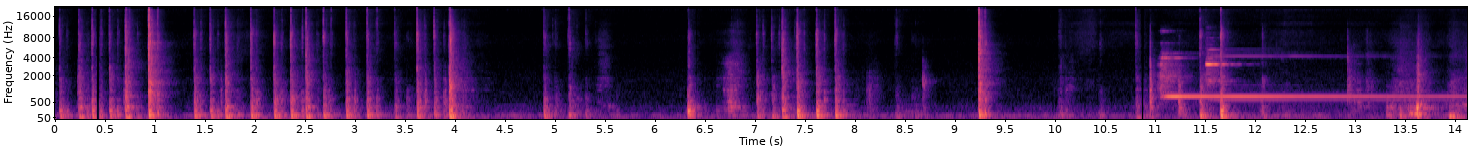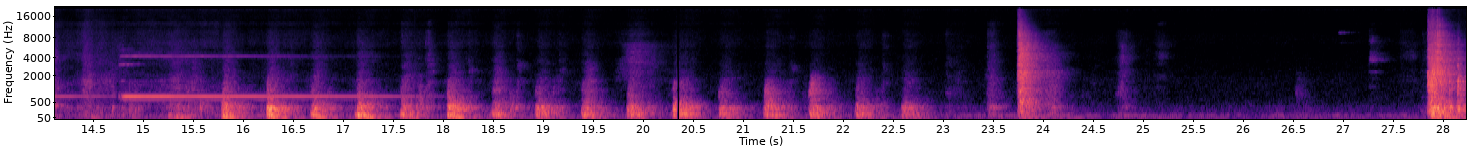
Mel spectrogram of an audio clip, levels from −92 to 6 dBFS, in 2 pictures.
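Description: Short holes break the sound at 0.41 to 0.44 s (30 ms), 6.41 s (10 ms), 10.86 to 10.89 s (about 27 ms), 17.71 s (10 ms) and 20.33 to 20.36 s (30 ms). The two 10 ms events register as ticks, the longer three as brief dropouts. Each is a block of digital silence: samples replaced by zeros, most likely because the output buffer wasn't filled in time, switching abruptly off and on without a fade.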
